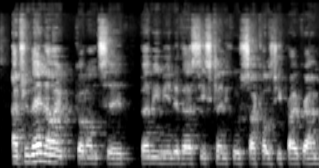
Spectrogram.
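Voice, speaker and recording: In a London accent, a man talks at a very fast pace with a somewhat breathy, dark, mellow tone, a medium pitch and fairly even intonation. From south London, England. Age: 60s. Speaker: clinical psychologist. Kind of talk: podcast interview.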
